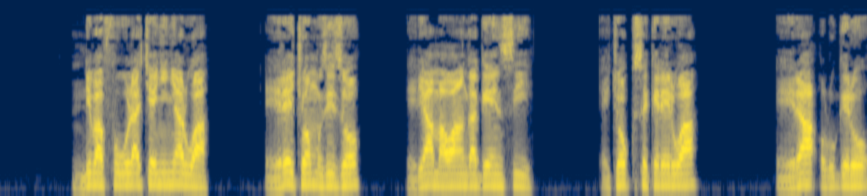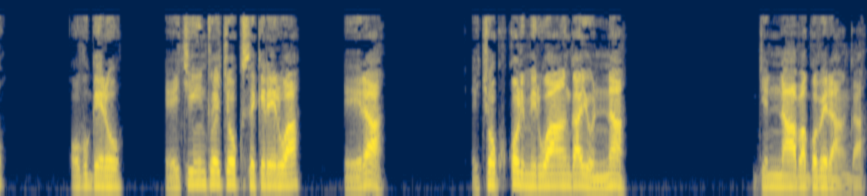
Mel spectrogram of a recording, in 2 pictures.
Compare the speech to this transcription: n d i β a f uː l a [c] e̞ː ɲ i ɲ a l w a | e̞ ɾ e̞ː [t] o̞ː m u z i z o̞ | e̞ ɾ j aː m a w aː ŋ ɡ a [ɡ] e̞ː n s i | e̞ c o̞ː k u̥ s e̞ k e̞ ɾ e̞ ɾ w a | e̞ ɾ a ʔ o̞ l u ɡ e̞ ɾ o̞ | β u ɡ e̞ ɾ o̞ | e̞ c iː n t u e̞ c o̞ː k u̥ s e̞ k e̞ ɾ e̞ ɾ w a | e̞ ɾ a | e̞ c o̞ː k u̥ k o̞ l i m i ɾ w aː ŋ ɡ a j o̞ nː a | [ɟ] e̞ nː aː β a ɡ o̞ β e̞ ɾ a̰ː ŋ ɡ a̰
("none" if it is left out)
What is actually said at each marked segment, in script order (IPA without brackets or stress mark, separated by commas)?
c, c, ɡ, ɟ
